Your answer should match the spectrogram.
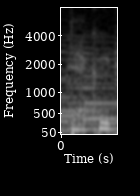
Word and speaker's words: Deku: And I didn't know some of the shit, how to pronounce some of the words, like the Deku tree. I always called it the Duke tree.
